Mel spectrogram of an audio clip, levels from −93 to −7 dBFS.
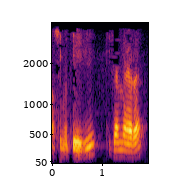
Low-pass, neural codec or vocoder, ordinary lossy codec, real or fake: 3.6 kHz; none; MP3, 16 kbps; real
